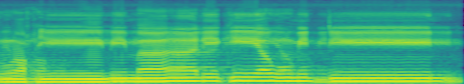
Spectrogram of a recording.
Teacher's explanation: Disambung bacaannya tanpa ada waqaf, tetapi kemudian ucapannya, nutqannya disebut secara terperinci, masing-masing mim disebut.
